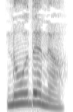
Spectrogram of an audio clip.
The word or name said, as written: ನೋದನ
